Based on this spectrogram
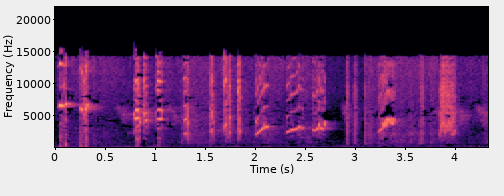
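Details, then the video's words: Lure song from a young speckled-green Konin bird, conditioned among other caged birds so it will sing: quick ticking notes followed by bright upward-slurred whistles, a busy varied phrase. "Pancingan Konin " Ijoan trotol tahap awal dari Ombyoan"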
